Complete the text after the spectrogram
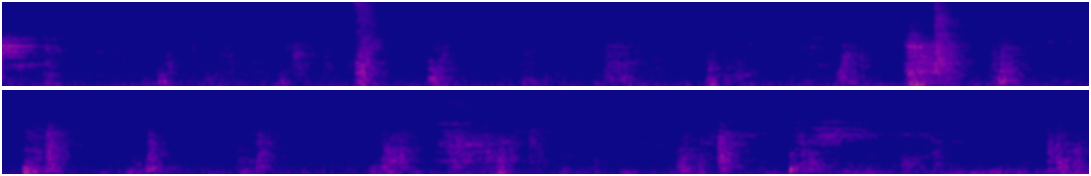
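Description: A door is opened to let air in, amid a string of sharp clicks and knocks, like footsteps and handle rattling, spaced irregularly over quiet with a faint low hum.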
